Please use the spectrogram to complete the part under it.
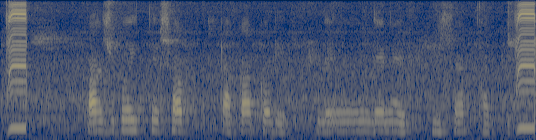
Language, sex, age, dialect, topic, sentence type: Bengali, female, 41-45, Standard Colloquial, banking, statement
